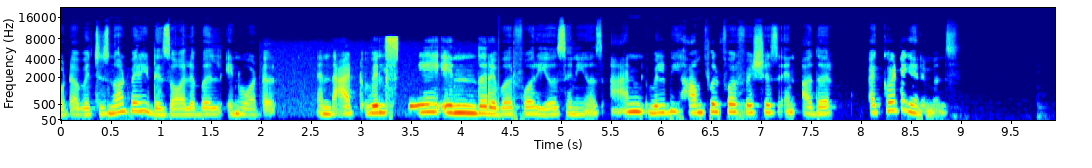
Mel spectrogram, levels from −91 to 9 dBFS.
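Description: After "not very dissolvable in", from 1.99 to 4.38 s, the speech turns duller, with nothing above 8.2 kHz, a level shift of about 5 dB and a faint new noise floor, with no gap. The likely cause is an input switched to a poorer device. The changes in level and noise set it apart from a plain filter, and it clears before "for years and years".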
